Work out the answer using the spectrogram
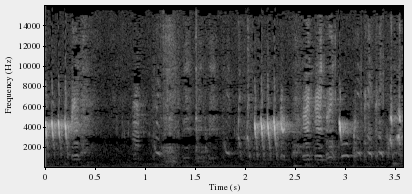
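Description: Quick bursts of high, clipped chirps from a society finch, four or five notes at a time, then scattered thin notes in between.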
